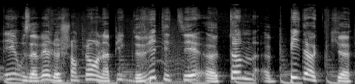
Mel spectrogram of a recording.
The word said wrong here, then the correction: Pidcock: Mon très cher Hachi. De quoi Pidcock. Excuse-moi, les prononciations, ça va arriver.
